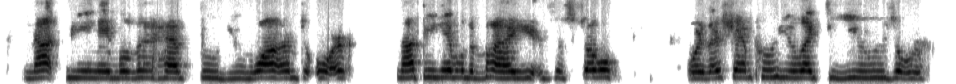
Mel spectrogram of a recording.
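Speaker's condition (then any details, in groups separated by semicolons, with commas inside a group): Cerebral palsy; premature birth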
